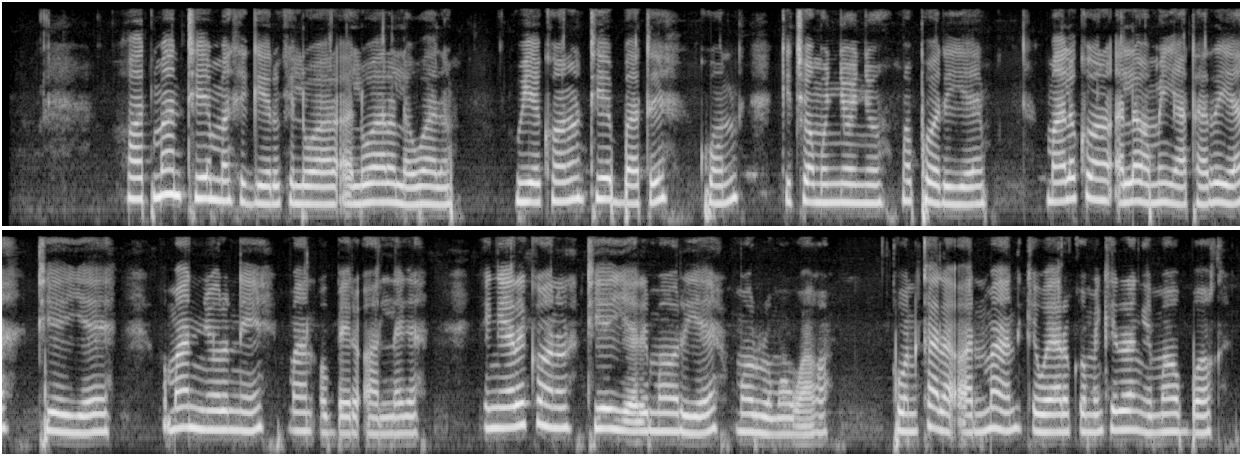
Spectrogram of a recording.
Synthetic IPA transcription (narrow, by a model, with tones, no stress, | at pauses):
ɔ˨tma˦ntje˦ma˦ki˨ɡe˨do˨ki˨lwa˨ɾa̰˨ʔa̰˨lwa˦ɾa˦la˨wa˦la˨ | wie˨kʰɔ˨nɔ˦tje˦ba˨ti˦ | kʰʊ˨nkɪ˨t͡ʃɔ˨mo˨ɲo˨ɲo˨mɐ˦po˦di˨jɛ˦ | ma˨lɔ˦kɔ˦nɔ˦ʔa˨la˦ɔ˨mɛ˦ja˨ta˨ɾɪ˦a˦tje˦˨jɛ˦ | ma˦nɲo˦ɾo˦nɪ˦ma˦no˨be˨do˨ʔɔ˨tlɛ˦ɡa˦ | ɪ˨ŋe˨ɾɛ˦kɔ˦nɔ˦tje˦je˦ɾɪ˦ma˦o˦ɾjɛ˦mɔ˦ɾo˨mo˨wɔ̰˨kɔ˦ | kʊ˨nka˦la̰˨ʔɔ˨t̚ma˦nkɪ˨wɛ˨ɾɔ˨ko˨mi˨kɪ˦ɾa˦ŋi˨ma˦o˦bɔ˦k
